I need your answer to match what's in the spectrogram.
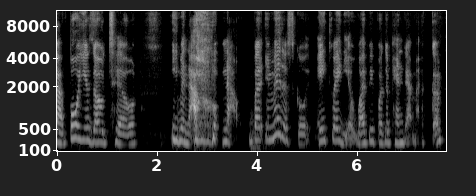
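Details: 17-year-old female high school senior with apraxia of speech, which she describes as a neurological speech disorder.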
